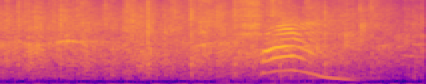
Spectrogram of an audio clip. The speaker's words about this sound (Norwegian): Jesus! Woo! Klapp for Jesus da! Woo!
